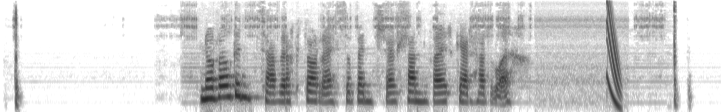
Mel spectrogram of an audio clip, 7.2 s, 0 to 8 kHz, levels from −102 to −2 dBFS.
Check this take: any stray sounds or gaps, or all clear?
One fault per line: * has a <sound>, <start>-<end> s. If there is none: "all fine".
* has a chirp, 6.1-6.2 s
